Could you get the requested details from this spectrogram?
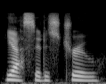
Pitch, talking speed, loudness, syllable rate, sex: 185 Hz, 225 wpm, -18 LUFS, 4.2 syllables/s, female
